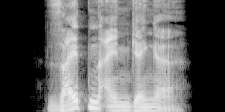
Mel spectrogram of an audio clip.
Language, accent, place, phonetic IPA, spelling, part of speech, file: German, Germany, Berlin, [ˈzaɪ̯tn̩ˌʔaɪ̯nɡɛŋə], Seiteneingänge, noun, De-Seiteneingänge.ogg
- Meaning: nominative/accusative/genitive plural of Seiteneingang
